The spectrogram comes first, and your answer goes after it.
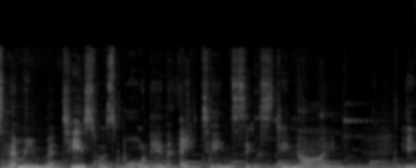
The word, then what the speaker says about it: Henri Matisse: You don't pronounce it Henry, you actually pronounce his name Henri Matisse.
